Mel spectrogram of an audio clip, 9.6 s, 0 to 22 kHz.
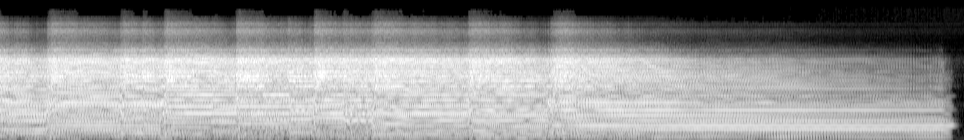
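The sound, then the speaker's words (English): Loud distorted electric guitar through a modified distortion pedal set to its LED-clipping circuit, with the pedal's knobs at 12 o'clock: a run of chords strummed in a steady rhythm with thick, buzzy overdrive, the last chord ringing out before stopping abruptly. “Next, the modification has been finished, so we have three different sounds to hear. The first of which will be the LED circuit.”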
